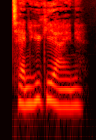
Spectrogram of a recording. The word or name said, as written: tandhygiejne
